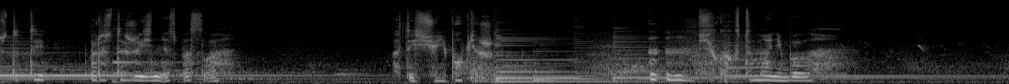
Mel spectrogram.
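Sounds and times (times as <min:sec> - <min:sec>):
faint background music: 0:00.0 - 0:10.0
woman whispering: 0:03.9 - 0:05.0, 0:06.6 - 0:08.5.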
